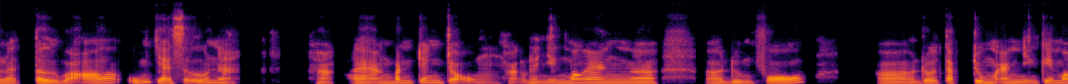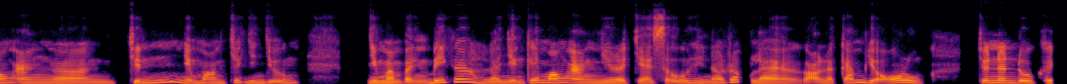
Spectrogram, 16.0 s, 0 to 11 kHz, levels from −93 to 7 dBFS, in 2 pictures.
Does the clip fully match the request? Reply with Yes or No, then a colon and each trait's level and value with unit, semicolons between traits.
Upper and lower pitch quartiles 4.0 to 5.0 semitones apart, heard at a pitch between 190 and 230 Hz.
Yes: average, 4.3 semitones; high, 215 Hz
